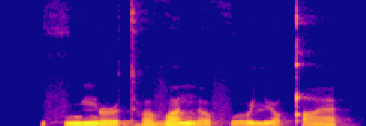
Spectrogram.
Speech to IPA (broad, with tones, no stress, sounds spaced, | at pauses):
f u˦˥ ŋ ə˞˧˩ dʱ ʌ˨˦ v ʌ˦˥ n ʌ˧˩ f ʊː˨˦ lʲ ə˞˧˩ qʼ æ˦˥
